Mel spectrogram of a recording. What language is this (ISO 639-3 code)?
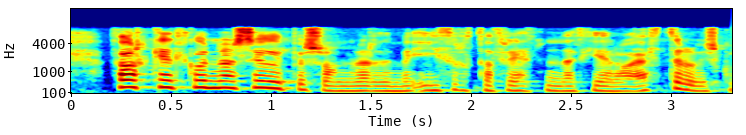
isl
